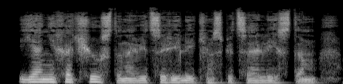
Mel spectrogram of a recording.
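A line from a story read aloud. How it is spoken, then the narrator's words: Sigh. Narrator (Russian): вздохнула Ивенлин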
